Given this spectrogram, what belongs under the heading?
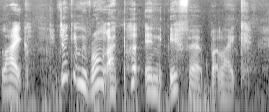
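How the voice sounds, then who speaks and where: A woman talks in an animated tone at a moderate pace. Noticeable background noise runs underneath. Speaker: aspiring actor and vlogger. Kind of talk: casual vlog talk. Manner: loud.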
